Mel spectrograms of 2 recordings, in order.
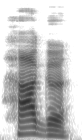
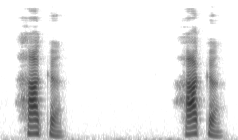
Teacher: Não chegamos a falar Haga, tão vozeado quanto um G, mas Haka, com apenas um leve vozeamento.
